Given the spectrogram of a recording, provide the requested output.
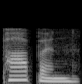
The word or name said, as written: Papen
